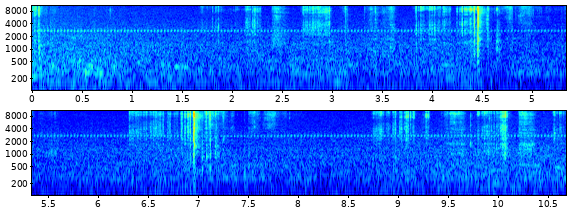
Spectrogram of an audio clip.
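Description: Small scissors snipping out paper and cardstock pieces for a miniature working three-ring binder: soft, close, repeated cuts in irregular bursts, with two crisper snips standing out, no talking.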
